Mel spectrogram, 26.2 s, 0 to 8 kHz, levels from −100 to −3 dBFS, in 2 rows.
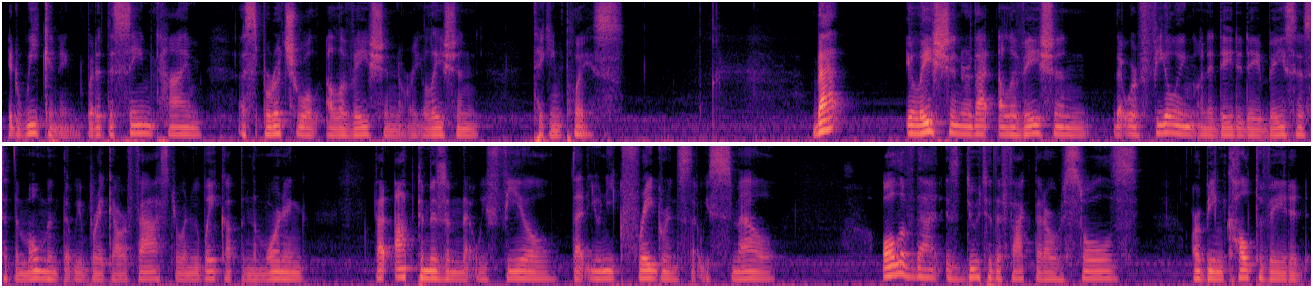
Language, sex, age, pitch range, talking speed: English, male, 30-49, 95-115 Hz, 155 wpm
